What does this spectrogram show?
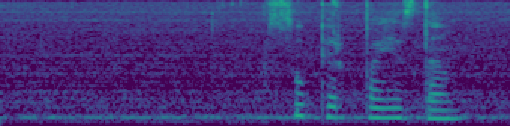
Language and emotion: Russian, neutral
